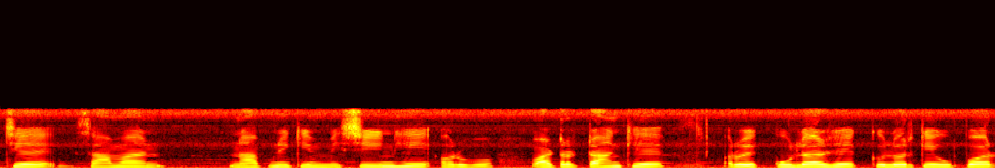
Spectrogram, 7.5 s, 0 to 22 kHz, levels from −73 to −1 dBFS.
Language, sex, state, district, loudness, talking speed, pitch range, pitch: Hindi, female, Odisha, Malkangiri, -16 LUFS, 145 wpm, 240-265 Hz, 255 Hz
